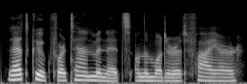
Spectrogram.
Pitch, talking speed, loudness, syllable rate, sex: 180 Hz, 220 wpm, -18 LUFS, 6.3 syllables/s, female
